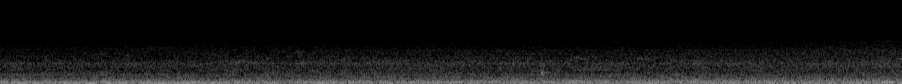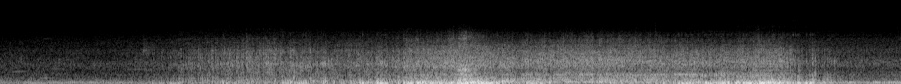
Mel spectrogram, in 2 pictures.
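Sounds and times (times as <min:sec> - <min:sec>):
car passing by: 0:09.6 - 0:18.0.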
